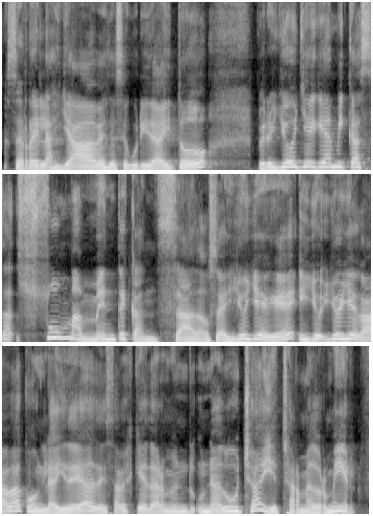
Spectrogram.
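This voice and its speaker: A woman's voice: a little high, moderate pace, a little mellow, clear, resonant tone. A woman, a podcast host telling a personal story in a chatty way, often tagging her sentences with a questioning "right?". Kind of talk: casual storytelling.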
